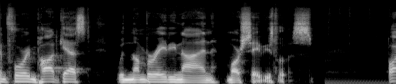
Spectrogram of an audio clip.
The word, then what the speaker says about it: Marcedes: it is indeed pronounced marcedes and not Mercedes like the Benz is that right correct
